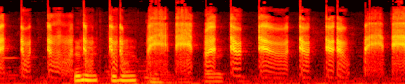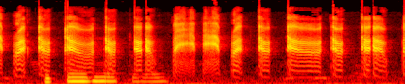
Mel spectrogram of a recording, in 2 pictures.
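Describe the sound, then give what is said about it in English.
A pet bird chirps and squawks a bouncy children's tune, its notes coming in quick rhythmic bursts of repeated syllables with short gaps, loud and continuous for several seconds. “This is a bird chirp singing. I love it. The baby shark song.”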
